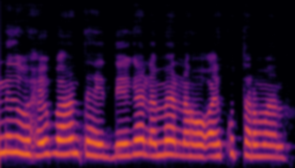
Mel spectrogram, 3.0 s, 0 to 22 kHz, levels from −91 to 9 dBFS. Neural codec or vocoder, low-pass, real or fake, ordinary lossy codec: vocoder, 44.1 kHz, 128 mel bands, Pupu-Vocoder; 19.8 kHz; fake; none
